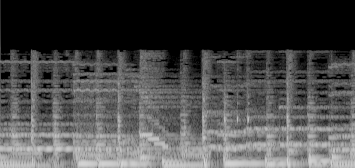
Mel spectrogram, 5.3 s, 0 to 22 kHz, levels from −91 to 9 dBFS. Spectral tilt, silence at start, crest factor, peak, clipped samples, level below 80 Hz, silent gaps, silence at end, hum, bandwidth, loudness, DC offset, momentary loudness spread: -7.5 dB/octave; 0 s; 14 dB; 0 dBFS; under 0.1%; -18 dBFS; none; 0 s; none; 7.6 kHz; -17 LUFS; under 0.1%; 3 LU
